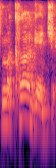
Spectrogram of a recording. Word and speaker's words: McCluggage: And the other is Julie, Julie, and then it's McCluggage. I'll spell it for you. It's capital M, small c, capital C, and then the word luggage.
